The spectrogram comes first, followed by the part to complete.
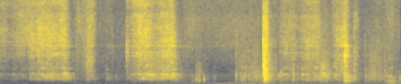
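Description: Telescoping metal roof-rake pole being pulled out section by section: the tubes slide against each other with a rasping scrape, twice, then give a sharp click a little over halfway through and a lighter one after.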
